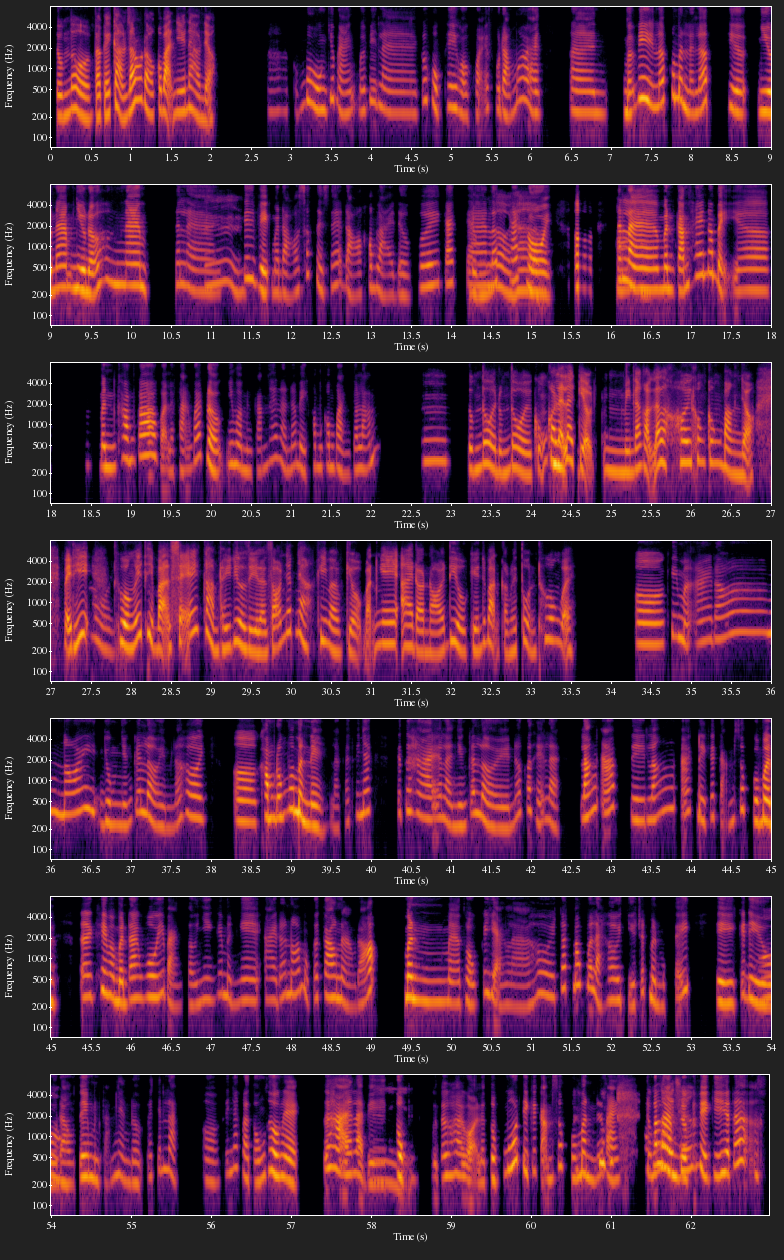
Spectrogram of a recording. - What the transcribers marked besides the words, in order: tapping; distorted speech; other background noise; in English: "mood"; chuckle; laugh
- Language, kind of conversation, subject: Vietnamese, podcast, Bạn thường phản ứng như thế nào khi bị người khác chỉ trích?
- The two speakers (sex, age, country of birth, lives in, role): female, 20-24, Vietnam, Vietnam, guest; female, 20-24, Vietnam, Vietnam, host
